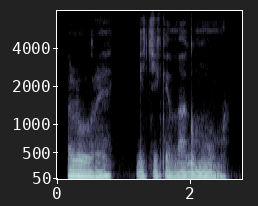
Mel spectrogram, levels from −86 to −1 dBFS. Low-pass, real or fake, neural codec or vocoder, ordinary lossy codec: none; fake; codec, 16 kHz, 16 kbps, FreqCodec, smaller model; none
